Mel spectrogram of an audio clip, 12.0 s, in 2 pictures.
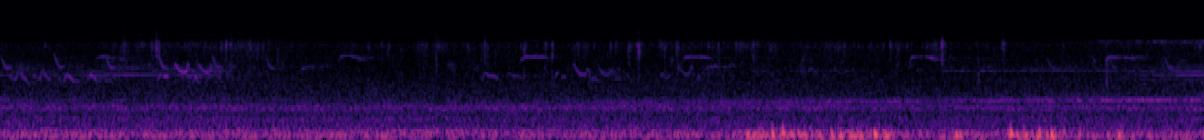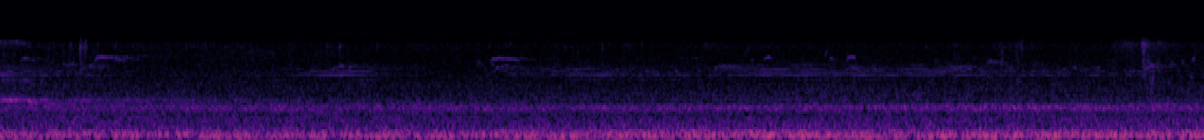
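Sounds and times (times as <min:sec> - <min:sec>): small birds chirping: 0:00.0 - 0:06.8
steady low rumble: 0:00.0 - 0:07.2.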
